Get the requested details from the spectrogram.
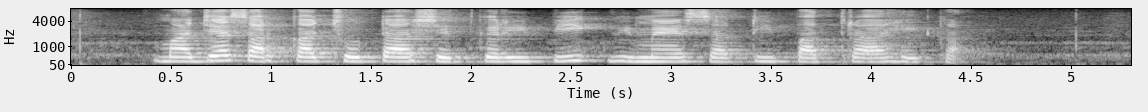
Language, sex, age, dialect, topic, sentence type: Marathi, female, 25-30, Standard Marathi, agriculture, question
